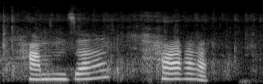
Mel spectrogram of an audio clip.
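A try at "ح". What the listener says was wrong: হা হা, মানে গলায় চাপ হয়ে যাচ্ছে, আপনার গলাটা ছেড়ে বলতে হবে। হা।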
